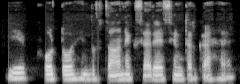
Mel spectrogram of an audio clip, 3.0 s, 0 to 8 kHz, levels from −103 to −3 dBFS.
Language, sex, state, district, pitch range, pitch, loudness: Magahi, male, Bihar, Jahanabad, 115-130 Hz, 120 Hz, -22 LUFS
